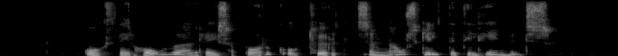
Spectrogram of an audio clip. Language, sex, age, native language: Icelandic, female, 30-39, Icelandic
